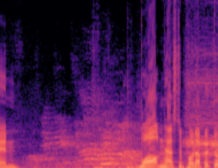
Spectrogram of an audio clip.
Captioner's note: crowd members shouting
